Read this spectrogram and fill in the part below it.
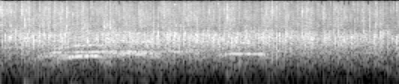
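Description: Film premiere audience applauding a screening: sustained dense clapping fills the room for about five seconds, steady and fairly loud, with a few faint whoops and voices mixed into the crowd noise.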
